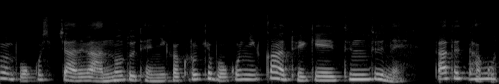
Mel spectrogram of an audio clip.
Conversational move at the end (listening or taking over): taking over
